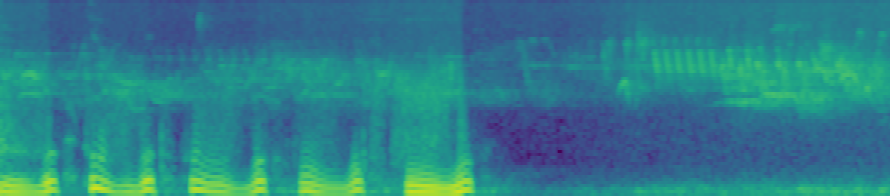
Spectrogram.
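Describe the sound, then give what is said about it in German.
A dove of another species coos loudly near Buchenbruch, just outside an orchard meadow, five throaty, wavering notes in a steady rhythm, then falls silent while faint high-pitched chirping and buzzing continue in the background. “Eine weitere Taubenart hier auf dem Platz.”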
